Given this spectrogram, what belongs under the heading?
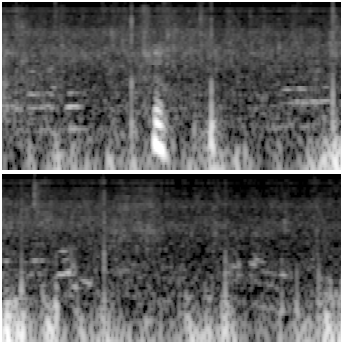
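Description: Steady rain after a night of downpour patters on a surface beside farm fields, with a few louder drops and thuds and faint background voices.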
